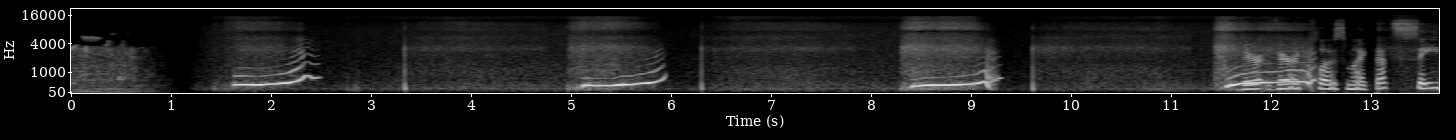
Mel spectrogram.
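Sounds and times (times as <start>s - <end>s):
sleeping 6-year-old cat snoring on a couch: 1.6s - 2.5s, 3.3s - 12.5s
speech: 12.1s - 13.6s.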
